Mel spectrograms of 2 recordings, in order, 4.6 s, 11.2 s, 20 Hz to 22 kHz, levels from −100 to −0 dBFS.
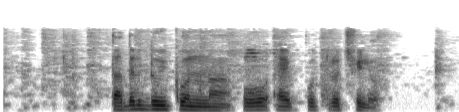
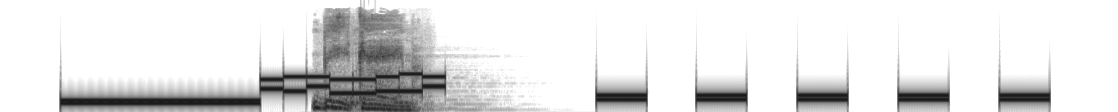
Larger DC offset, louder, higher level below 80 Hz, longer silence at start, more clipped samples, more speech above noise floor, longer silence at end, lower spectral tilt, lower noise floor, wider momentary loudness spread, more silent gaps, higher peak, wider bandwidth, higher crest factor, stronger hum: neither; second, -18 LUFS vs -12 LUFS; first, -60 dBFS vs -68 dBFS; about the same, 0.65 s vs 0.6 s; neither; second, 29 dB vs over 80 dB; second, 0.2 s vs 0.7 s; about the same, -6 dB/octave vs -6 dB/octave; second, -46 dBFS vs under -90 dBFS; first, 17 LU vs 8 LU; second, none vs 6.50-6.86 s, 6.92-6.96 s, 7.48-7.54 s, 7.61-7.92 s, 8.63-8.67 s, 8.75-8.97 s, 9.55-9.92 s; about the same, -2 dBFS vs 0 dBFS; second, 8 kHz vs 14 kHz; first, 18 dB vs 12 dB; neither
